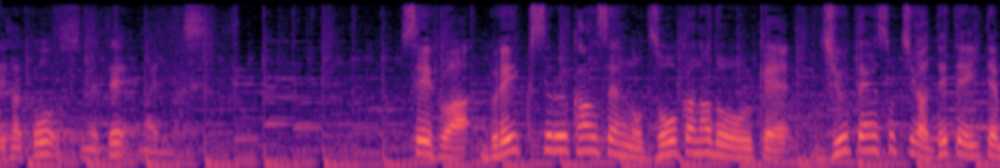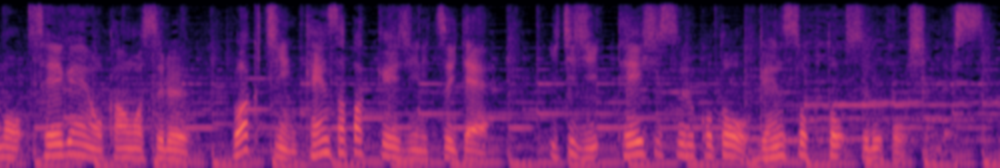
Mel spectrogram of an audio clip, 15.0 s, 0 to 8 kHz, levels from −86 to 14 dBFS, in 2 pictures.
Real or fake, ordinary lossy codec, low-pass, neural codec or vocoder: real; none; 7.2 kHz; none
